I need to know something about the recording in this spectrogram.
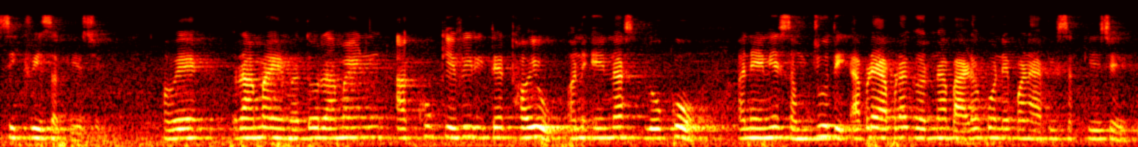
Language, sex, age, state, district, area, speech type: Gujarati, female, 45-60, Gujarat, Surat, urban, spontaneous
